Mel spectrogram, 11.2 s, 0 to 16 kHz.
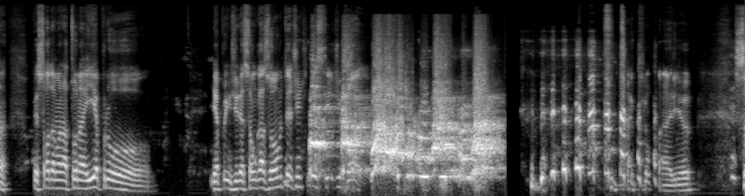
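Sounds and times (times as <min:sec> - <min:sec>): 
speech: 0:00.0 - 0:02.4, 0:03.2 - 0:05.6, 0:06.3 - 0:08.4, 0:09.7 - 0:11.1
dog howling: 0:04.6 - 0:07.6
laughter: 0:07.8 - 0:10.2.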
